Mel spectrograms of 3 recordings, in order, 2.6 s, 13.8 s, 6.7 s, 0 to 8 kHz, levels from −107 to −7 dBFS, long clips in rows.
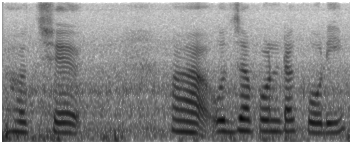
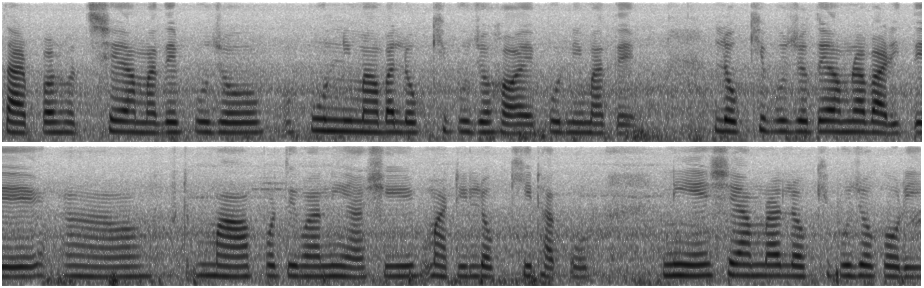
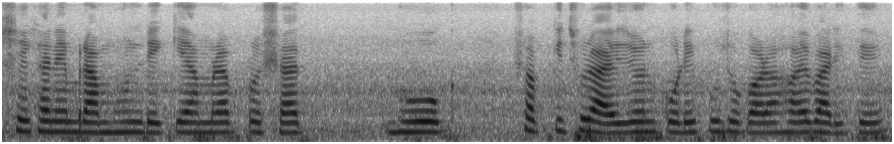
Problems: constant background noise, background conversations at intervals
